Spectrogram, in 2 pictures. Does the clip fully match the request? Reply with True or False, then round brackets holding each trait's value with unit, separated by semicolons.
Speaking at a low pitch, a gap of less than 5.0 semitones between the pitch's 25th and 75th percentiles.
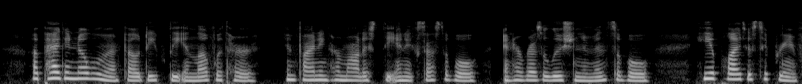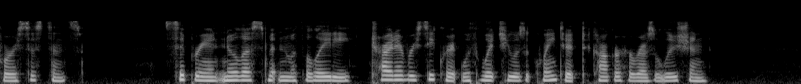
False (190 Hz; 2.7 semitones)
